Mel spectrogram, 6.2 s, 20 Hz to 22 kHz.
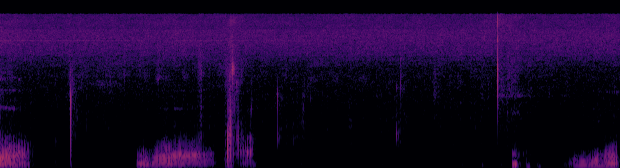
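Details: Stomach rumbling (borborygmi) after 23 hours without food: low gurgling rumbles in several bursts with quiet gaps between them.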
